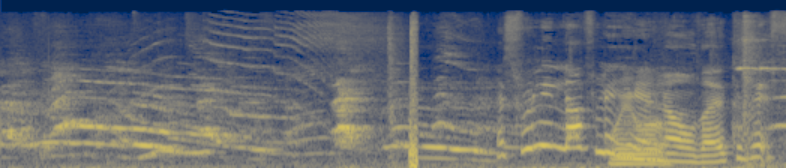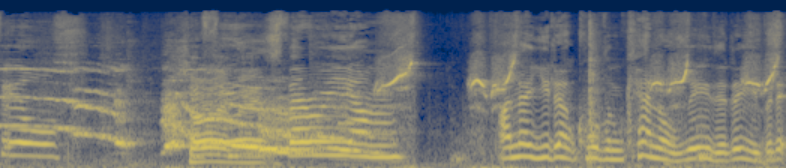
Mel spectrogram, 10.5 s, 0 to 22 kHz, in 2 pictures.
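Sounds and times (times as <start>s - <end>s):
dog yelp: 0.0s - 3.4s, 5.0s - 7.7s
dogs recovering in a veterinary ward howling: 0.0s - 7.9s
speech: 3.7s - 10.4s.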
